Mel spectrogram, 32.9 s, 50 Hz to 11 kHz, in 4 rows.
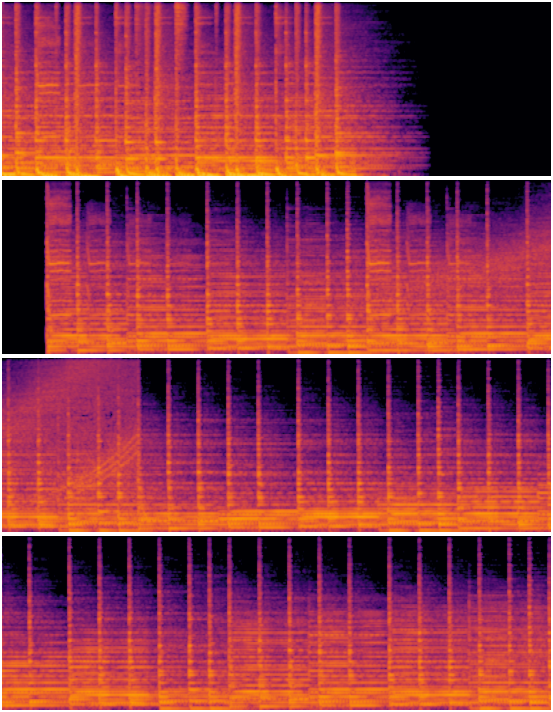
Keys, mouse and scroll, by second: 0.4 scroll down 1, 0.7 middle click, 2.1 r, 2.9-4.2 drag, 4.2 middle click, 4.7 scroll up 1, 5.2-8.8 drag, 8.8 Escape, 9.4 l, 9.8 click, 10.7 space, 11.5 r, 11.9 click, 12.9 scroll down 1, 13.0 middle click, 13.9 middle click, 15.0 l, 15.8 click, 16.3 space, 17.0 r, 17.5 click, 18.4 scroll up 1, 18.7 click, 19.5 scroll down 1, 19.6 space, 20.1 middle click, 20.6 scroll down 1, 20.8 middle click, 21.5 scroll up 1, 22.7 e, 22.8 click, 23.6 scroll down 1, 23.8 scroll up 1, 24.0 click, 24.5-24.8 scroll down 1, 25.1 middle click, 26.0-26.4 scroll down 1, 26.5 space, 26.6 click, 26.8 scroll down 1, 27.0-28.3 middle drag, 28.3 click, 29.7 scroll down 1, 30.0 middle click, 30.7 middle click, 31.1 scroll up 1, 32.3 click, 32.6-32.9 scroll up 1.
